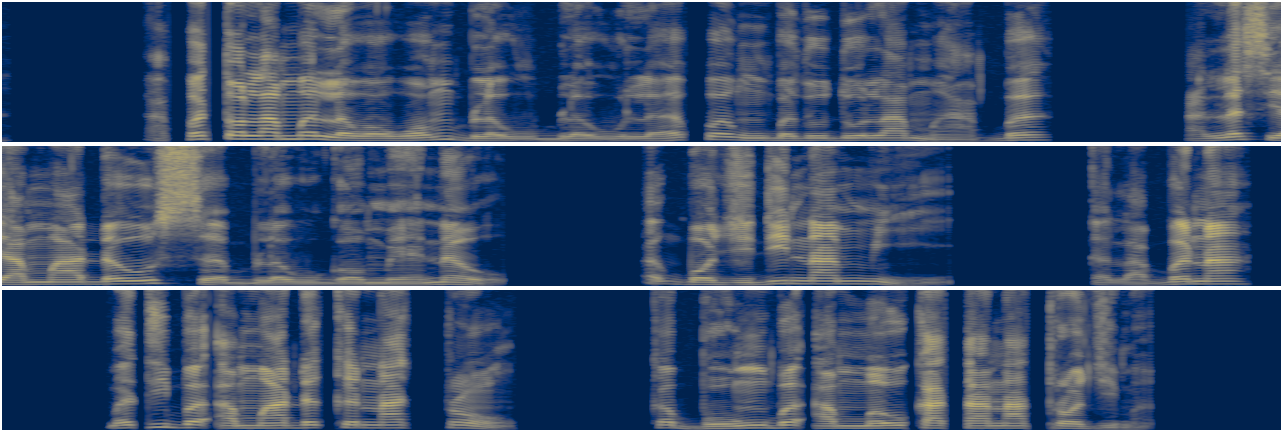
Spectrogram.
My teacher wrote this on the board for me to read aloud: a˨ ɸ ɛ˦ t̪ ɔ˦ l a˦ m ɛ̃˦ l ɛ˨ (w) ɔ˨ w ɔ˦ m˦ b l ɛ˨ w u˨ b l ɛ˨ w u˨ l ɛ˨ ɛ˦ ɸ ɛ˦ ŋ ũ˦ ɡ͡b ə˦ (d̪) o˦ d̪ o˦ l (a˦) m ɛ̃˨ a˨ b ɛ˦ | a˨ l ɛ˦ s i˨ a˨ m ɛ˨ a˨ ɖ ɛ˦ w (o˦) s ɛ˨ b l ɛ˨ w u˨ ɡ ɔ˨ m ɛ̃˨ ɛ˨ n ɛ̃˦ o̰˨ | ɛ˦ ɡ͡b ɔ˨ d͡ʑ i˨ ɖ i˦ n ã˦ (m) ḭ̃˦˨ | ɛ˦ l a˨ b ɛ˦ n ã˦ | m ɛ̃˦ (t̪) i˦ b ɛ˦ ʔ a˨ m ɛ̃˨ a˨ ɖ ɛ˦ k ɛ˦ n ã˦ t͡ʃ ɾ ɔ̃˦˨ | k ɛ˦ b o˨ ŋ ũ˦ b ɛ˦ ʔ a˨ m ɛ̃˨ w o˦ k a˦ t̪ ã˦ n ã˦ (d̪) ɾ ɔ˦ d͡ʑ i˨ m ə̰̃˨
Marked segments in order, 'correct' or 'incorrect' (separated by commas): correct, correct, correct, correct, correct, incorrect, incorrect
